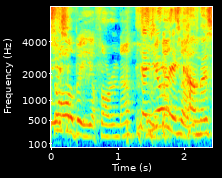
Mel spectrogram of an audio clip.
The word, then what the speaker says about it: Sowerby: We get stick every time we try and pronounce Sowerby Bridge. I know, It's Sowerby, a foreigner.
